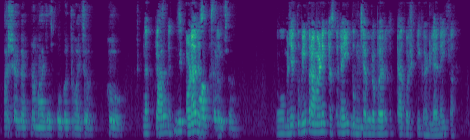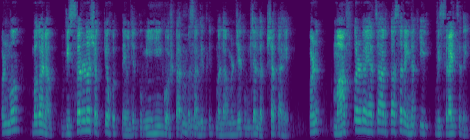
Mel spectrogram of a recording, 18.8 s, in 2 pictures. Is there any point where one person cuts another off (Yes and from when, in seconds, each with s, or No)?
Yes, from 3.1 s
